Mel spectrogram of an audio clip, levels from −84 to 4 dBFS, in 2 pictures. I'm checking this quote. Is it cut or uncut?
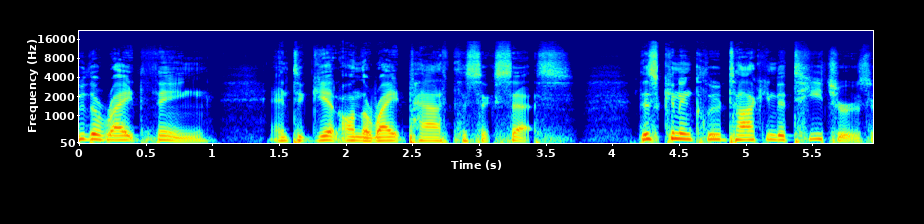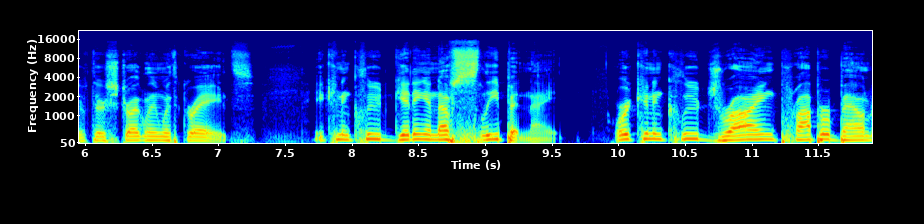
cut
